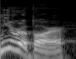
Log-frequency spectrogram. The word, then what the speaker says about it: Mirabar: I'm being honest, that's actually how you say it. That's actually how you spell it? No, that's how you say it. So a merchant from Mirabar.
